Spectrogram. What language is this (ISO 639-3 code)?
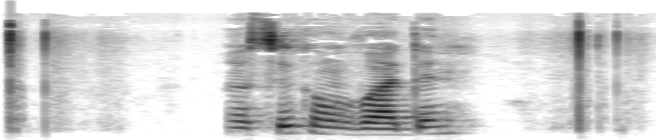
ewo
